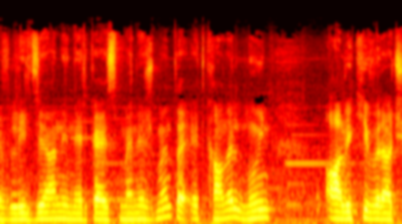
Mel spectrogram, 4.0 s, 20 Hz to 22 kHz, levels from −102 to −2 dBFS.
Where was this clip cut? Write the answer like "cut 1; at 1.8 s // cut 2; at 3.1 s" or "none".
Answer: none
